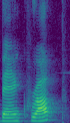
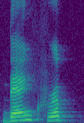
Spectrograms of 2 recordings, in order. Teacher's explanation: Schwa, reduced vowel. Don't open your mouth too much. So it's not "beink-rahp" - "beink-r'p".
